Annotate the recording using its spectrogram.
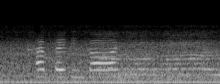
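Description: Steady low drone of city road traffic, with short snatches of people talking nearby about half a second in and again around one second in.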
